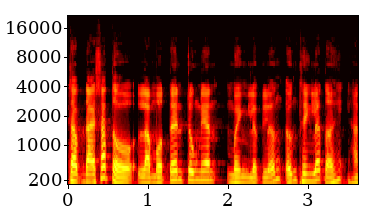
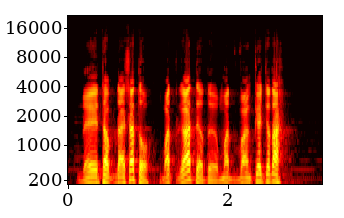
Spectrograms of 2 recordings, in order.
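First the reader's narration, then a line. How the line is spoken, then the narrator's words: Angry loud command. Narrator (Vietnamese): Lão hộ pháp nổi giận, quát lớn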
